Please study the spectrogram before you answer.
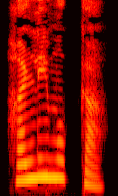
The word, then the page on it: ಹಳಮೂಕ: Kannada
